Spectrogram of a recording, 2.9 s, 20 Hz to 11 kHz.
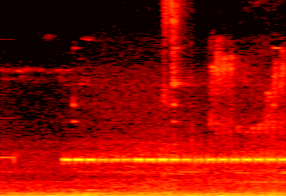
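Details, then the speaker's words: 2021 MG Hector petrol automatic with reverse gear not engaging: rapid run of high thin electronic beeps from the security alarm, triggered by abnormal relay state. "The abnormal relay style pressure of your vehicle has triggered a security alarm."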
